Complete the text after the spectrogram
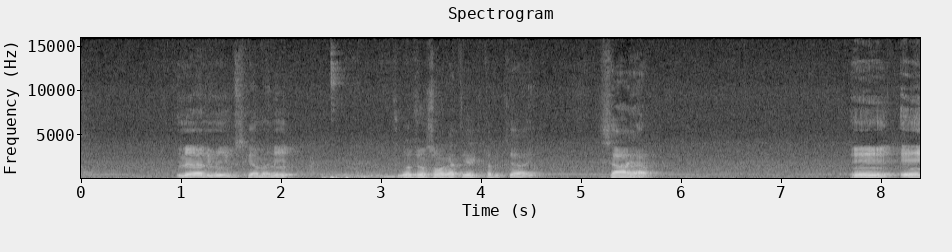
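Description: A man speaks loudly and with animation in short bursts, close by.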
